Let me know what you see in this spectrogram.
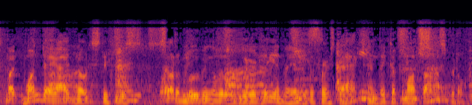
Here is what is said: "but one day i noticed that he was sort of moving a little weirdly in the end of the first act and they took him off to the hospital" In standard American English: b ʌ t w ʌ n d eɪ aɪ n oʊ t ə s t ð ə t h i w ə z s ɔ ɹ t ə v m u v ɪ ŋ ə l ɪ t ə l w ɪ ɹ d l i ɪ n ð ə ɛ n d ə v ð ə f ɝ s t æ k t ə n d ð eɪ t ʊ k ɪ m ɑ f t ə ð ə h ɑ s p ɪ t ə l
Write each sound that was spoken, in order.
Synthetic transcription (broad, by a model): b ʌ t w ʌ n d eɪ aɪ n oʊ t ə s t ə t h i w ə z s ɔ ɹ t ə v m u v ɪ ŋ ə l ɪ t l w ɪ ɹ d l i ɪ n ð ə ɛ n d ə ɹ ð ə f ɝ s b æ k ə n ð eɪ t ʊ k ɪ m ɑ f ð ə h ɑ s p ɪ t l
